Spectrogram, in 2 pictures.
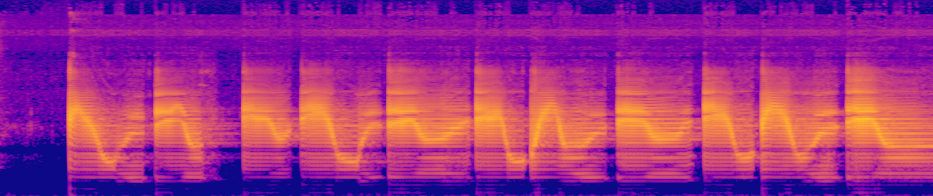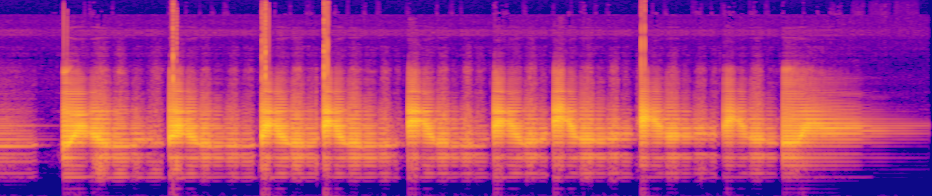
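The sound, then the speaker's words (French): A jaw harp twangs steadily for about fourteen seconds, its buzzing drone bending in wah-like sweeps, then struck in sharper rhythmic plucks near the end. It's fairly loud, with no voices. “Alors attention, une guimbarde.”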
